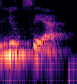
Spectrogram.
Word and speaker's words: Lyutsiya: tell me your name so my name is pronounced as lucia okay lucia i see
